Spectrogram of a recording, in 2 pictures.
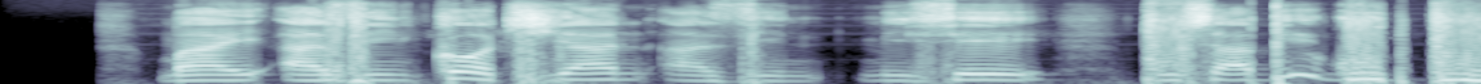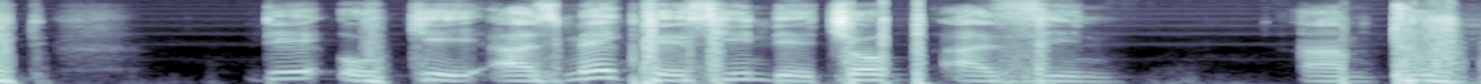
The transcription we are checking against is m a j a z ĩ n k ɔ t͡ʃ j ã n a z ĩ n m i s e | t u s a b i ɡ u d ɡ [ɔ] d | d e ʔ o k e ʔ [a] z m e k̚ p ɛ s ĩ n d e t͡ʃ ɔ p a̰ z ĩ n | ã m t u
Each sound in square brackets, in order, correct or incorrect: incorrect: u, correct

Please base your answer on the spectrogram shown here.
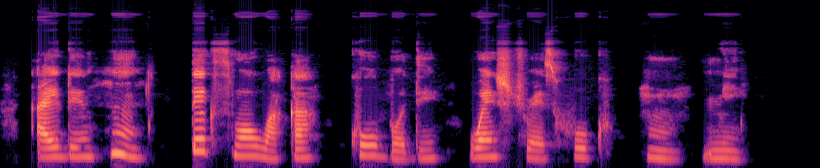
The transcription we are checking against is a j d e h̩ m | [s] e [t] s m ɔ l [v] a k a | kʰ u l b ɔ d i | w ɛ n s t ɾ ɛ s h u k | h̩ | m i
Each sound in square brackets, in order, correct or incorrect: incorrect: t, incorrect: k, incorrect: w

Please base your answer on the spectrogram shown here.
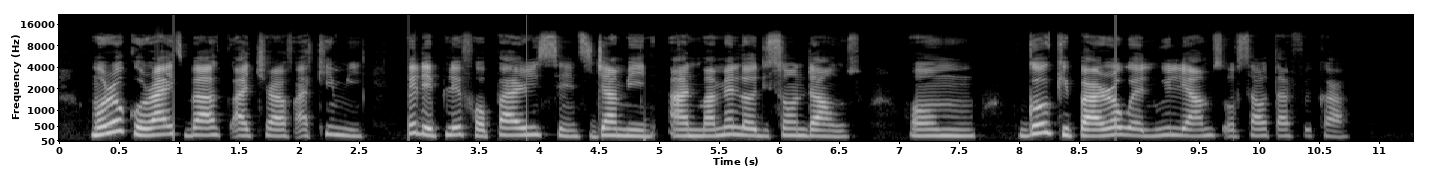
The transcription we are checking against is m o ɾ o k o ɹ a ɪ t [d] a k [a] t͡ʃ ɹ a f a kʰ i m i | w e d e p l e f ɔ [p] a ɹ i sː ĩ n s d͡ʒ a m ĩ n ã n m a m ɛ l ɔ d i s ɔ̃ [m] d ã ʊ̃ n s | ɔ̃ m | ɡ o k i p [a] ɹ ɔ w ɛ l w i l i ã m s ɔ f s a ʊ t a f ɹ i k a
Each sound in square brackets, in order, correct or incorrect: incorrect: b, correct, correct, incorrect: n, correct

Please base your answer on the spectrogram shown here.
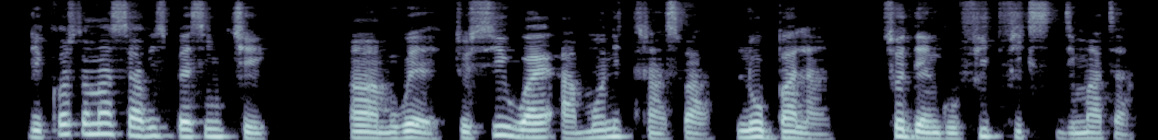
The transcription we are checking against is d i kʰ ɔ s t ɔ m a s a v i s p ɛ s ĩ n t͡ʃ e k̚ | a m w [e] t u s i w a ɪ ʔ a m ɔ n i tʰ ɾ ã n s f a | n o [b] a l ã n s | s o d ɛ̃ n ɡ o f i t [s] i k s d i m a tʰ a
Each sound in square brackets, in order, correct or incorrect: incorrect: ɛ, correct, incorrect: f

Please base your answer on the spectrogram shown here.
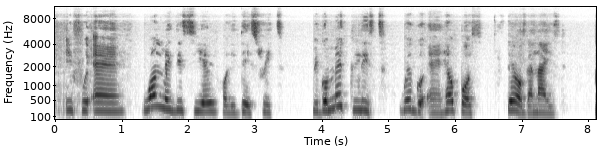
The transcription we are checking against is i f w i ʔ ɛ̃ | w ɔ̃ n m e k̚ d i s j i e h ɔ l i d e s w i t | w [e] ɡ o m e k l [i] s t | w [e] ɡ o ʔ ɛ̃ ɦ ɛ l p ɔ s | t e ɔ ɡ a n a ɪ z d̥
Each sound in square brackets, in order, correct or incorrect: incorrect: i, correct, correct

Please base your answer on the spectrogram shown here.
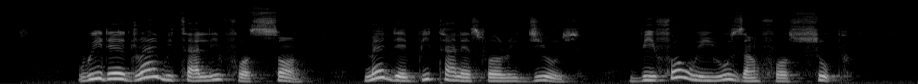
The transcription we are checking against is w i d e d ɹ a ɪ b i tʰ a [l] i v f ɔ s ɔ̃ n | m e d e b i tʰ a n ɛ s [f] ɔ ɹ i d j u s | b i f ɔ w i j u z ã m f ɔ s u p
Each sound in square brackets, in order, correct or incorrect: correct, correct

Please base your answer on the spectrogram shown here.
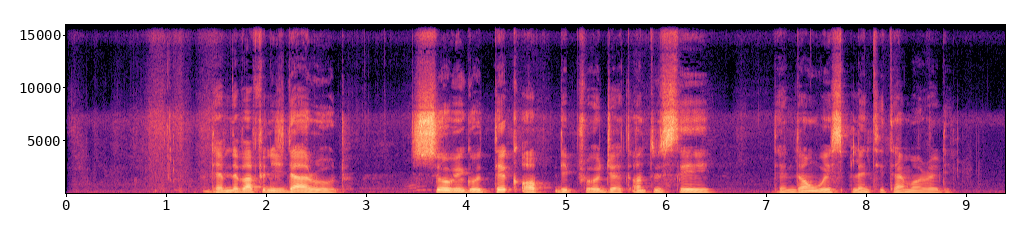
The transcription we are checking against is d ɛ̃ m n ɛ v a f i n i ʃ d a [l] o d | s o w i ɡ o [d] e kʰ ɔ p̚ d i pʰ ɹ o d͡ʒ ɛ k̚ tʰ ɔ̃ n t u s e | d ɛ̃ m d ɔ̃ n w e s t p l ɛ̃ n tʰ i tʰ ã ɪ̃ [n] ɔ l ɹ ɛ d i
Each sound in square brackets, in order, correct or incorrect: incorrect: ɹ, incorrect: t, incorrect: m

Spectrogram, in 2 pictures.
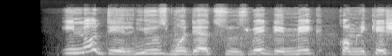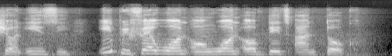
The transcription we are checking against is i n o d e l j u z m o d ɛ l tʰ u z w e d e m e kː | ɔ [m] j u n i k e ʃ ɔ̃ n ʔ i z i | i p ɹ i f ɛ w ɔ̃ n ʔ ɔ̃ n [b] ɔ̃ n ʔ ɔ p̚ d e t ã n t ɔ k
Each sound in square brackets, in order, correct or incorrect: correct, incorrect: w

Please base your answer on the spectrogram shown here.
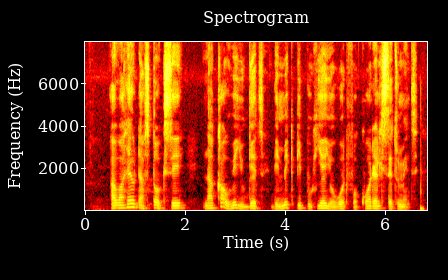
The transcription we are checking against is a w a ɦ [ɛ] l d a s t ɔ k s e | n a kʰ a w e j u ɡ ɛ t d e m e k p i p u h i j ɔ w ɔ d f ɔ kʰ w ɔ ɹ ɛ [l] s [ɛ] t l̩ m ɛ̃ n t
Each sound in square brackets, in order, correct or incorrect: correct, correct, correct

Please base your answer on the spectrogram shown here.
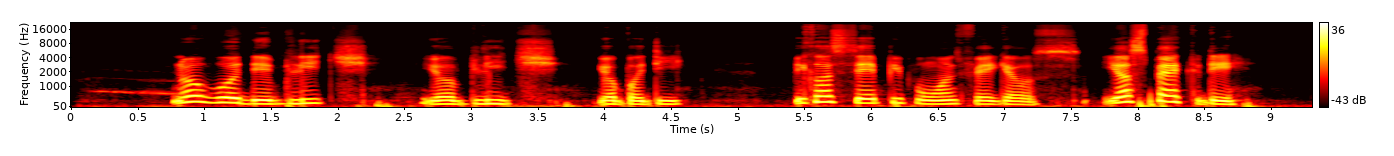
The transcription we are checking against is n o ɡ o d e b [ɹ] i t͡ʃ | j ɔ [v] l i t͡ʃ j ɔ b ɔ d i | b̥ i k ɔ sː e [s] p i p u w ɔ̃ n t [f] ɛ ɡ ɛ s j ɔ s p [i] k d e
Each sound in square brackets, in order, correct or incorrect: incorrect: l, incorrect: b, incorrect: none, correct, incorrect: ɛ

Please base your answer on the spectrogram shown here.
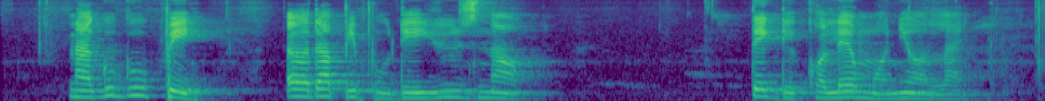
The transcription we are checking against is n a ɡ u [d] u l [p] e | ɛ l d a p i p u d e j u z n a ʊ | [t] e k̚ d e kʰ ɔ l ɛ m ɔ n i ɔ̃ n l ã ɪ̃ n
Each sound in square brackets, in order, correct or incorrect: incorrect: ɡ, correct, correct

